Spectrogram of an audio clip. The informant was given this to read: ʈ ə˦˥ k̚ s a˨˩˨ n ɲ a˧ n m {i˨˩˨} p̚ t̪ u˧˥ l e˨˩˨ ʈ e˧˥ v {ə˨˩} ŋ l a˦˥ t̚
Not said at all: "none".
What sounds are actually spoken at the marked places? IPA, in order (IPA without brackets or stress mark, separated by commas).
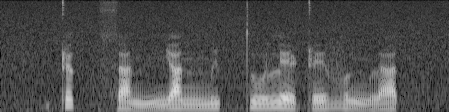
i˦˥, ə˨˩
